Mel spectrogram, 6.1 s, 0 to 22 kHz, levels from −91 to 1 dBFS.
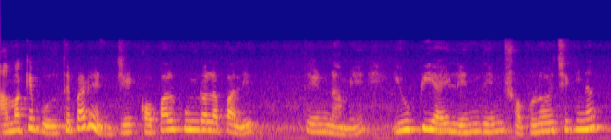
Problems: constant background noise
